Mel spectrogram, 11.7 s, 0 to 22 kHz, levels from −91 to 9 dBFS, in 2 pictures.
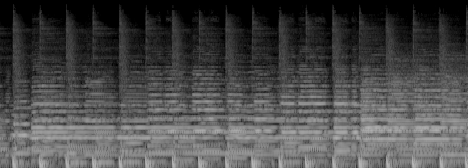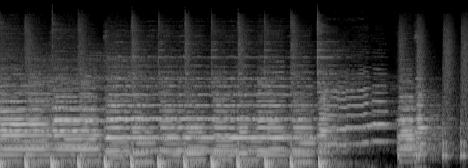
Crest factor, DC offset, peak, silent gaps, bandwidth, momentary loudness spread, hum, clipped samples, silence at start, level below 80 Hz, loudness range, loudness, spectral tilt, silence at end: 14 dB; under 0.1%; -12 dBFS; none; 17.5 kHz; 6 LU; none; under 0.1%; 0 s; -36 dBFS; 3 LU; -26 LUFS; -5.5 dB/octave; 0 s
